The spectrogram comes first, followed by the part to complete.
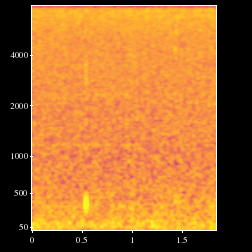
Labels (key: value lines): label: ambient
recorder: HydroMoth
